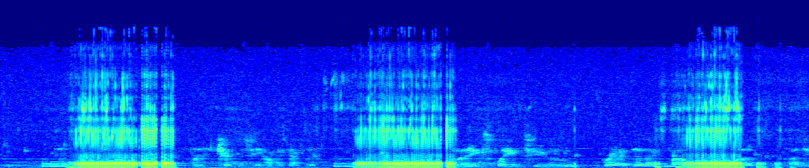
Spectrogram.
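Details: Sleeping French bulldog puppy snoring: loud rhythmic rattling snores about every three seconds with quieter snuffling between; flat-faced dog snoring.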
